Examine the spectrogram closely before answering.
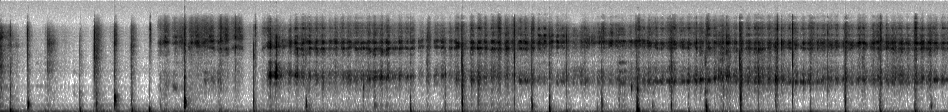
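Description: A few sharp taps, then from about four seconds in a toothbrush brushing teeth: a steady brushing sound with small irregular clicks through it.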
